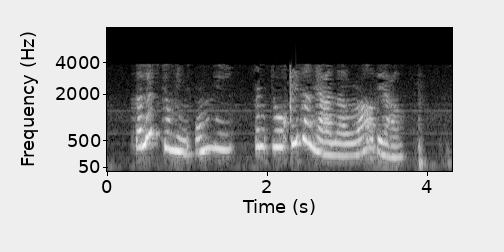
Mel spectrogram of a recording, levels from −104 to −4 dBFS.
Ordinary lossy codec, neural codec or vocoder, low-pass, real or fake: AAC, 16 kbps; none; 7.2 kHz; real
